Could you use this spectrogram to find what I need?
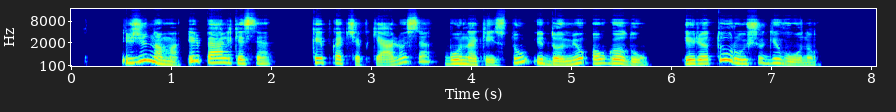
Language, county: Lithuanian, Kaunas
